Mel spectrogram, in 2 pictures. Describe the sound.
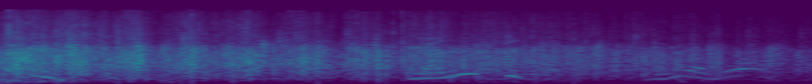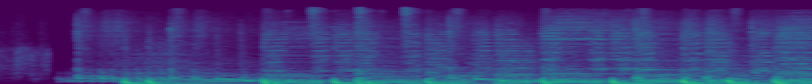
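An audience claps steadily in a dense wash of applause with scattered cheering voices after a singer's song performance, then the sound cuts abruptly to a louder burst of clapping over a low, booming rumble.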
